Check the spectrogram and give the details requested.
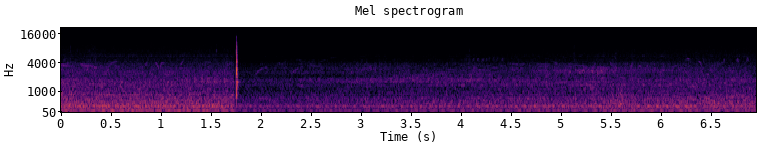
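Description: Chihuahua–Pacific (Chepe) passenger train pulling away: the steady low rumble of its diesel locomotives and running gear. A single sharp click comes about two seconds in, after which the rumble is quieter.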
